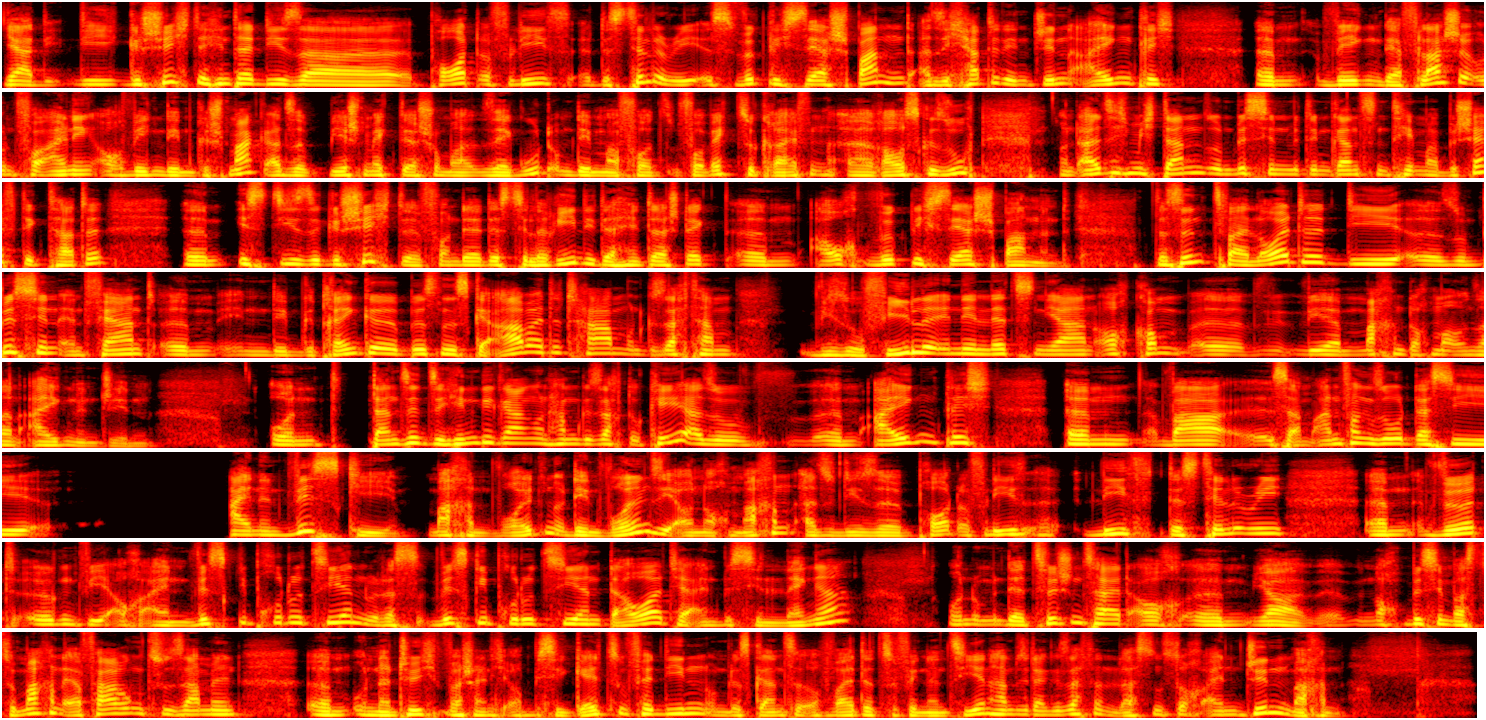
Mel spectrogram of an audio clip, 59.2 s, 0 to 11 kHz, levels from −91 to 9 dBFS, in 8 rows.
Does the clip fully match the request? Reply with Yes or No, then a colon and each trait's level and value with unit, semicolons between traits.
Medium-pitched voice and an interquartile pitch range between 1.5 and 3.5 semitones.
No: medium, 155 Hz; average, 4.5 semitones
